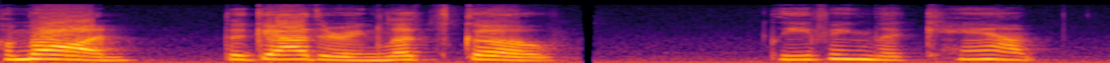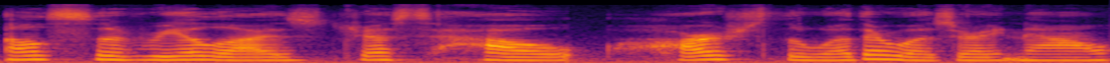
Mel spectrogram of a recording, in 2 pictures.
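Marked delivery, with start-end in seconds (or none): 0.0-1.9 full-out, very loud shouting yell. He yells to her after jumping off the rock: yelled. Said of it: "he yelled".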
